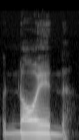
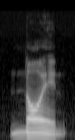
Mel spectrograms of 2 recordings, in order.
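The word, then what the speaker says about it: neun: um as in busha is going to be pronounced as oy as in boy or toy okay so i like we have our number nine noin noin we talk about ch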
